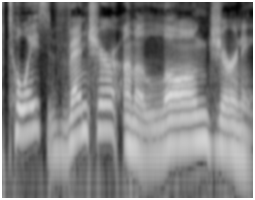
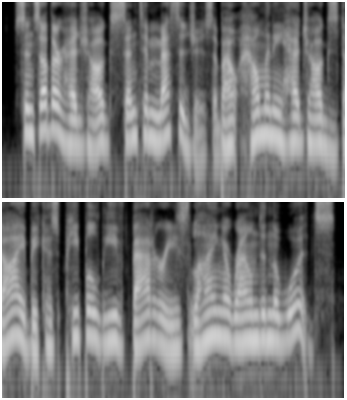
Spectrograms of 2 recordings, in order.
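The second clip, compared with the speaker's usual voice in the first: ordinary delivery, nothing marked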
